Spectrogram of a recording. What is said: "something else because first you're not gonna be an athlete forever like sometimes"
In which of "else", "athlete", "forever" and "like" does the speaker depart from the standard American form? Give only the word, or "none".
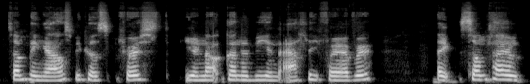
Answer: none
